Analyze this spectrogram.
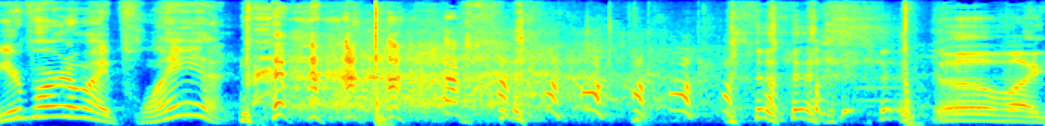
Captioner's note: laughter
